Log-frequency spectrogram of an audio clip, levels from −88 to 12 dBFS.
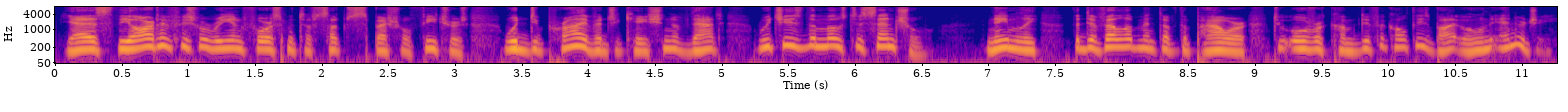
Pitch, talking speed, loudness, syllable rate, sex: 170 Hz, 160 wpm, -20 LUFS, 6.1 syllables/s, male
